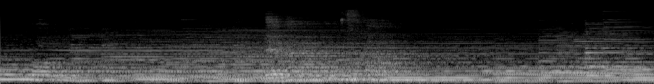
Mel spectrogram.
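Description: Live acoustic folk band music: strummed acoustic guitars, held accordion chords and bowed cello playing together.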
